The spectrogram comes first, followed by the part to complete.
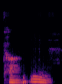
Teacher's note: Notice the stress is on the first syllable, ka-yin.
